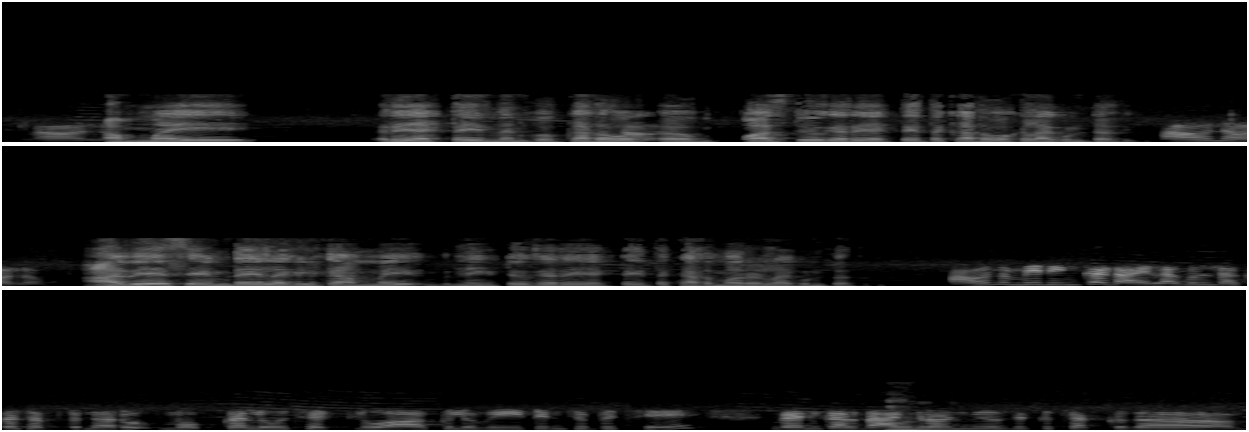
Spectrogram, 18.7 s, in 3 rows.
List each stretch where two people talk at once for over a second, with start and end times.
none

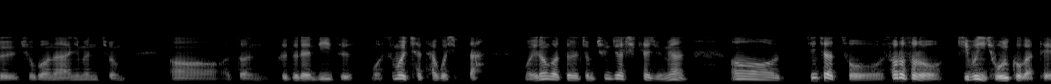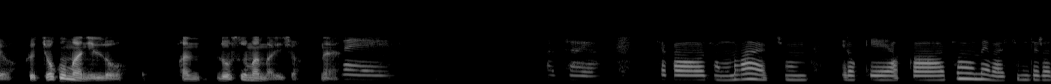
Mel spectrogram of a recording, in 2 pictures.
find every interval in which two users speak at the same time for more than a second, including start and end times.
none

